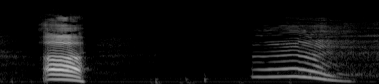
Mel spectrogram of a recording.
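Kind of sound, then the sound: human body sound, big yawn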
